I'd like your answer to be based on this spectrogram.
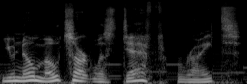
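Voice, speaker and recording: A man's voice: fairly high pitch, expressive, takes it slowly, faint music behind. A man co-hosting a casual let's play, rambling and swearing as he plays. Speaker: co-host, gamer.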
